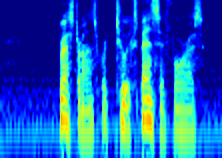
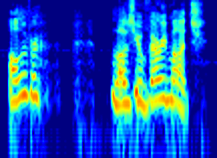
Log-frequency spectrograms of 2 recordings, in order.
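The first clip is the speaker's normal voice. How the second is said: very high, louder tearful declaration; crying; 14 semitones higher, 6 dB louder than usual. A narrator's reading. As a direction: force the words out through tears. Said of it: "She was crying, so it wasn't easy".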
